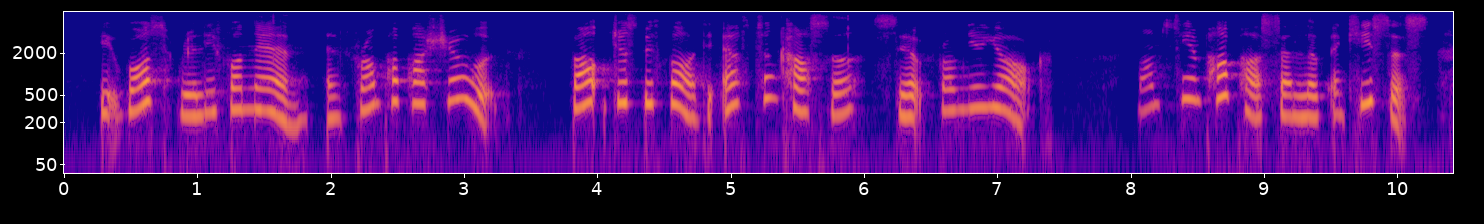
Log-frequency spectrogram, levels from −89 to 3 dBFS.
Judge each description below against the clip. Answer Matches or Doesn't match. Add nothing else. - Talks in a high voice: Matches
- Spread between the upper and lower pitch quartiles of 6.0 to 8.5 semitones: Matches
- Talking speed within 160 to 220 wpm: Doesn't match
